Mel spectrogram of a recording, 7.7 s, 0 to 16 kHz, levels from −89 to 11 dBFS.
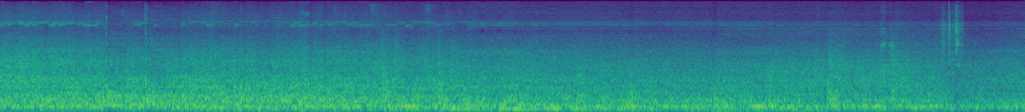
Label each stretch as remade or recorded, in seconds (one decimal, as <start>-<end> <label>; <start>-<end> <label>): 0.0-3.5 recorded; 3.5-7.7 remade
